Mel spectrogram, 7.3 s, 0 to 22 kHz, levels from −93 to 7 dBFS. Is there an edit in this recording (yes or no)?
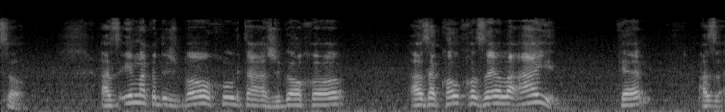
yes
